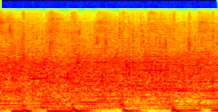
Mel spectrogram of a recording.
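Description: Steady, dense applause from an audience congratulating a contestant on advancing in a competition show fills the whole moment, a continuous wash of clapping at an even, fairly loud level with no voices breaking through.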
